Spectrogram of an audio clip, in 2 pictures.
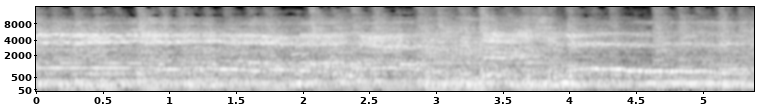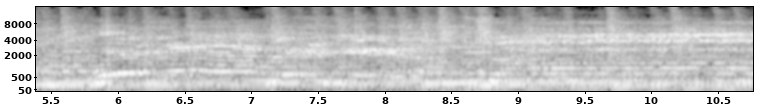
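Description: A man singing while strumming an acoustic guitar, a live solo performance heard through a PA in a small club.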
